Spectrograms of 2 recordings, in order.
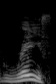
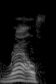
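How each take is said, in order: First: The name is said without an L, like 'Rafe'. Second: The name is said with an L, like 'Ralf'. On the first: The speaker calls it wrong. "and not Rafe, as so many radio announcers do" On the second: The speaker calls it right. "pronounce it Ralph"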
